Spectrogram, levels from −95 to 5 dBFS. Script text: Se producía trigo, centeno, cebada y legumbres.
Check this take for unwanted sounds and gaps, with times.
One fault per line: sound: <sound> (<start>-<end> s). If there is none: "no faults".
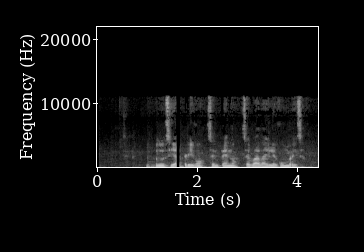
sound: dropout (1.6-1.7 s)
